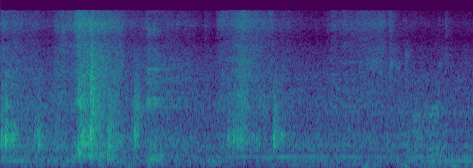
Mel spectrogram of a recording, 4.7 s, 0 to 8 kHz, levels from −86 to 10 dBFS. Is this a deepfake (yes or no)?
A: yes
